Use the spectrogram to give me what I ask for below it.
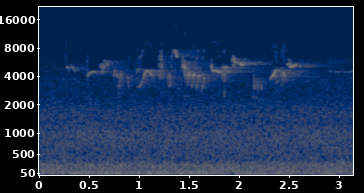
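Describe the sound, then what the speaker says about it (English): Birds chirp and tweet outdoors in light, scattered high calls over a steady low hum of distant traffic, with no one speaking. "the birds around us now that you can hear"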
